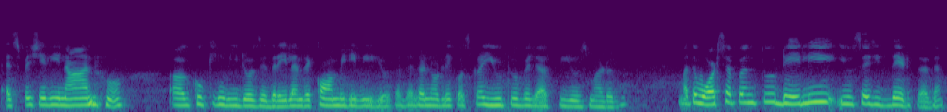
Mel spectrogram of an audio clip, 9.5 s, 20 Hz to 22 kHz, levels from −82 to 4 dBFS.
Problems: none marked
